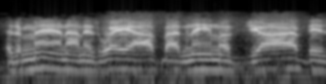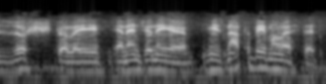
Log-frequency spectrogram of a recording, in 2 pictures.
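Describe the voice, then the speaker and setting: An actor playing a ruthless, imperious older millionaire in a 1950s radio drama, brusque and commanding. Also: male voice, lowish voice, steady tone, moderate pace, noisy background, close to an everyday voice. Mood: cool, unruffled. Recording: lo-fi old radio broadcast.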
